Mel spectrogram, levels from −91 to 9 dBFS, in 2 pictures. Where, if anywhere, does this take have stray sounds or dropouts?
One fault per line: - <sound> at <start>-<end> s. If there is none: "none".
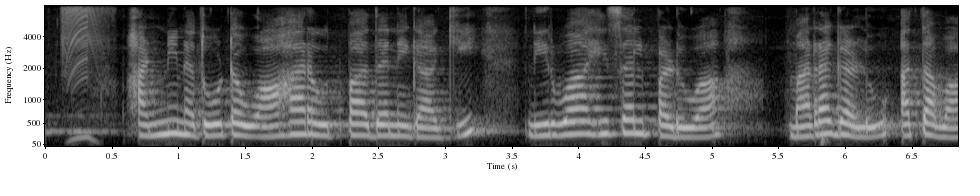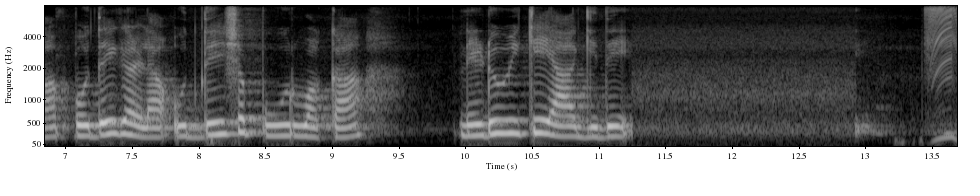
none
